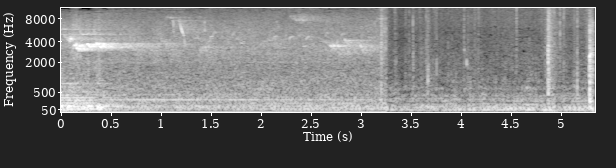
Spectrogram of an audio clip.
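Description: Faint bird chirps: two short high calls a couple of seconds apart over a low hiss, as music fades out at the start. The background drops away abruptly a little after three seconds, and a couple of soft clicks follow near the end.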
